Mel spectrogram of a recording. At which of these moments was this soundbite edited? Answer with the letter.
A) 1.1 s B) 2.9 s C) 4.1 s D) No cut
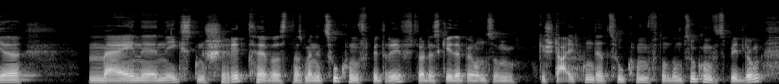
B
